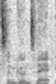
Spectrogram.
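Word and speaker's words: Şengün: Sengun, a lot of people that are maybe casual basketball fans, unlike me, don't know a ton about Alperen Sengun's game, right? And is it pronounced Sengun? – Yes.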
